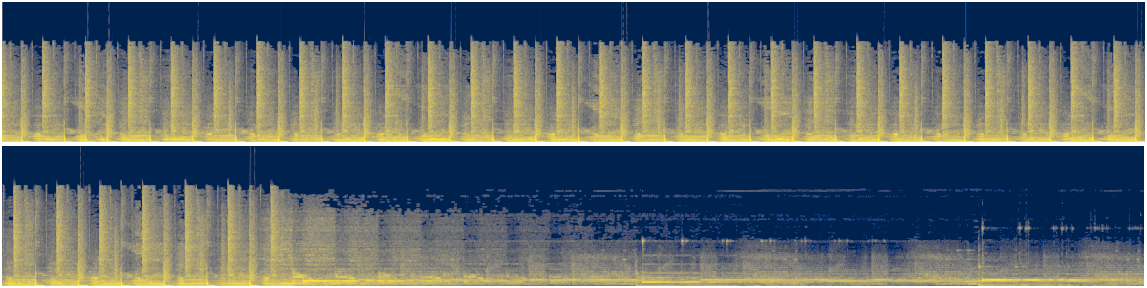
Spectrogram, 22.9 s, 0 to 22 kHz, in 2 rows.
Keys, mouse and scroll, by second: 0.7 scroll up 1, 1.4 click, 2.8 shift+click, 3.4 shift+click, 5.3 ctrl+z, 7.0 shift+click, 8.7 alt+p, 10.3 click, 11.3 g, 11.7 z, 13.5 click, 14.9 click, 15.6 shift+click, 16.3 shift+click, 17.9 ctrl+p, 19.4 space, 22.1 space.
